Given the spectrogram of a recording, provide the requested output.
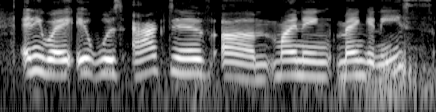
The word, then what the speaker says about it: manganese: anyway it was active mining manganese I think is how you say it not magnesium manganese anyway I'll put some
